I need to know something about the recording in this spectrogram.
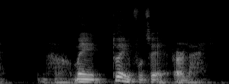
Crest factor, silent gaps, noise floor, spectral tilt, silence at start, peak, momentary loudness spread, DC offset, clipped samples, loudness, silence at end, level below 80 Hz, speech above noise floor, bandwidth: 18 dB; none; -51 dBFS; -8 dB/octave; 0 s; -14 dBFS; 13 LU; under 0.1%; under 0.1%; -30 LUFS; 0.25 s; -52 dBFS; 23 dB; 15.5 kHz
